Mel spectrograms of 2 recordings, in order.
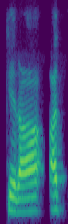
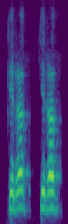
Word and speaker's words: قراءت: کو بتا دوں کہ یاد رکھیں صحیح تلفظ جو ہے قراءت ہے، کرت بعض لوگ بولتے ہیں یہ صحیح تلفظ نہیں ہے، اس کے معنی غلط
